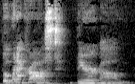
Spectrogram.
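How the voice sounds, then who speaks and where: A woman panelist telling a heartfelt personal story with many pauses, recorded in a school hall. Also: mid-range voice, expressive, vocal fry, fairly bright tone. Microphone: table mic heard from far camera. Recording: echoey hall from far off, faint noise.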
